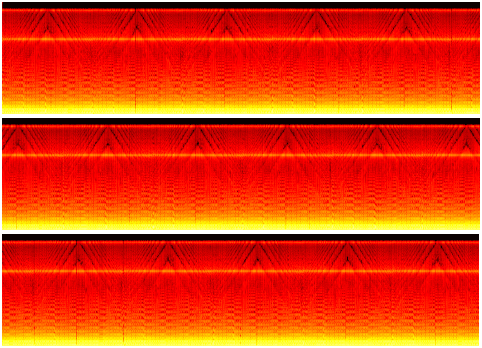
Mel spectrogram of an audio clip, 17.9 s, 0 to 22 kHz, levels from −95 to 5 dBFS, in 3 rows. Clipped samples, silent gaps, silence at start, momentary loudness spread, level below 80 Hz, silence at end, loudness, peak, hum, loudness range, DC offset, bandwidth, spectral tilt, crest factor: under 0.1%; none; 0 s; 1 LU; -14 dBFS; 0 s; -14 LUFS; -2 dBFS; none; 0 LU; under 0.1%; 17 kHz; -7.5 dB/octave; 10 dB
